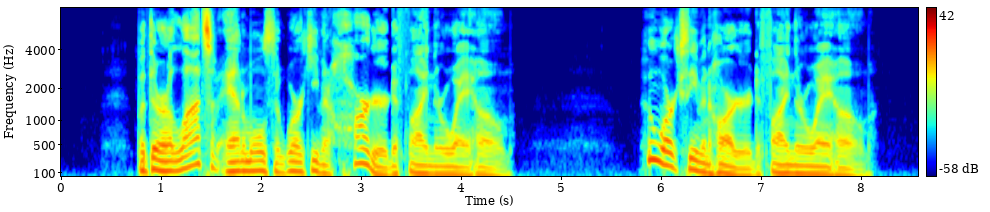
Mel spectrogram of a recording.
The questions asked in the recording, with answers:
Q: Who works even harder to find their way home?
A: Lots of animals work even harder to find their way home.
